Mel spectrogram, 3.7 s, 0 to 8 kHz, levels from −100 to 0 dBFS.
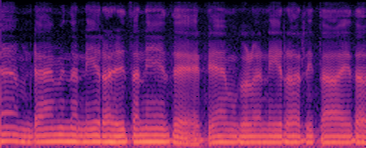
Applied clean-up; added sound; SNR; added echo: none; none; none; none.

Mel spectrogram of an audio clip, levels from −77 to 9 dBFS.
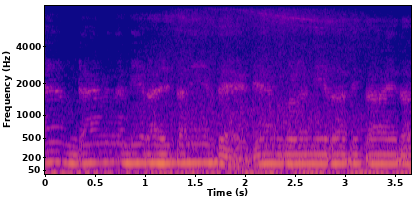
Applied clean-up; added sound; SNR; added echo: none; Fixed-wing aircraft, airplane; 16 dB; reverberation time 0.2 s.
